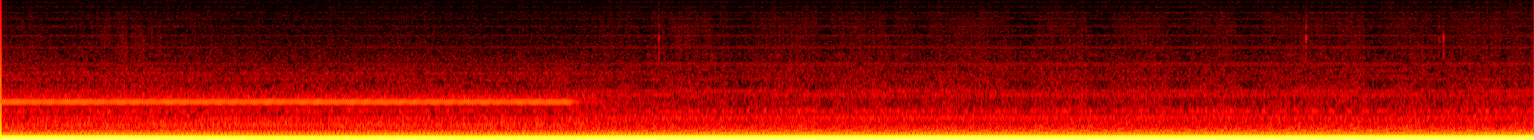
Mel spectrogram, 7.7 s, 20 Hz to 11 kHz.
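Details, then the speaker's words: Toyota Celica GT4 ST205 JDM engine that starts and idles fine: on each throttle blip a clean, steady high electric whine near 900 Hz rides over the engine drone for about three seconds. It seems to come from the left side; source unknown. "There is the noise. As soon as I put the foot on the throttle."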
